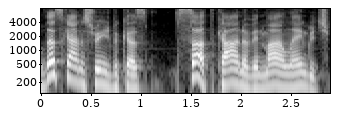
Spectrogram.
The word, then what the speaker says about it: Soot: I mean, the thing that I had in mind was like S-O-O-N, like soon. So logically, you know, suit or something like that. But no, Soot.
